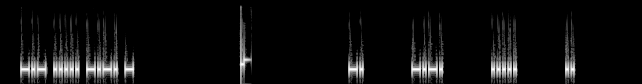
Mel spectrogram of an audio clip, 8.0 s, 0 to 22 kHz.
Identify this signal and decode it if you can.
Morse code, heard as a keyed tone, about 36 wpm, spaced as for 18 wpm, 700 Hz. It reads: K5CT NC5I
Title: USA Call Signs - 4 Characters - 6x Character Spacing - 35wpm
